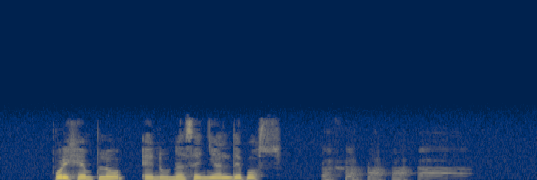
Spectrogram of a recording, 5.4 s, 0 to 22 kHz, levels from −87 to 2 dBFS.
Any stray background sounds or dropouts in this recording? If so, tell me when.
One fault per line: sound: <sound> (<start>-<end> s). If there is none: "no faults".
sound: laugh (3.2-4.7 s)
